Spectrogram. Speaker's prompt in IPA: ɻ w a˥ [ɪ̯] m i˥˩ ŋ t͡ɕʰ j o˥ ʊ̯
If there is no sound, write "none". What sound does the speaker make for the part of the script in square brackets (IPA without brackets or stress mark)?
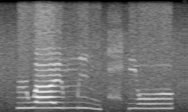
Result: ɪ̯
